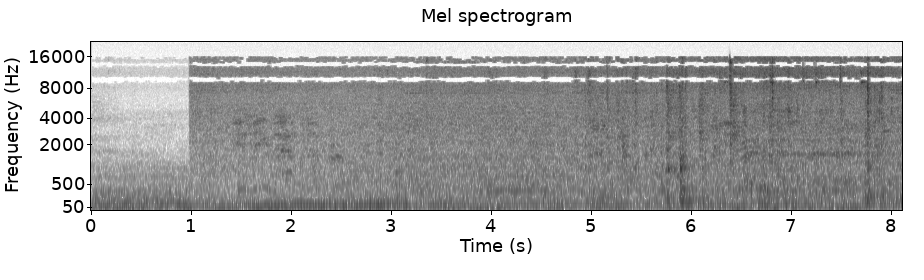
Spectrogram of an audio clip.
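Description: An open-air tram rumbles along outdoors.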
